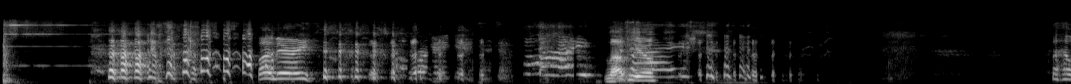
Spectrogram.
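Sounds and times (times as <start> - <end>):
small hand bell struck: 0.0 - 1.2
laughter: 1.0 - 8.0
speech: 1.1 - 4.8, 6.0 - 7.5, 10.5 - 10.7.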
